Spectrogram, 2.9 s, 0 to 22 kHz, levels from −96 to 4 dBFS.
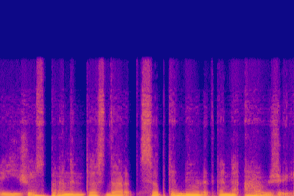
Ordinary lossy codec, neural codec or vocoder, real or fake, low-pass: Opus, 32 kbps; codec, 44.1 kHz, 0.9 kbps, DAC; fake; 14.4 kHz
